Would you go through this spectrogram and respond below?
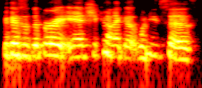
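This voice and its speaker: A woman's voice: a little high, steady tone, very fast. A woman taking part in a casual workshop discussion, talking in a rambling way and circling back to restate her thoughts. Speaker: workshop participant.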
